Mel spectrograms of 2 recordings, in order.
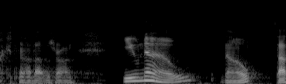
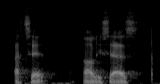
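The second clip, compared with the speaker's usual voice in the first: ordinary talk, nothing marked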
